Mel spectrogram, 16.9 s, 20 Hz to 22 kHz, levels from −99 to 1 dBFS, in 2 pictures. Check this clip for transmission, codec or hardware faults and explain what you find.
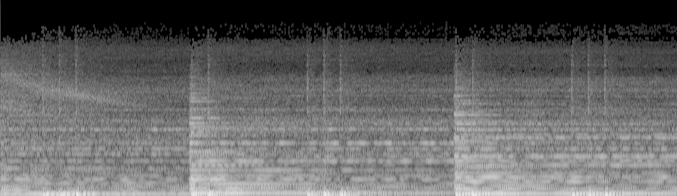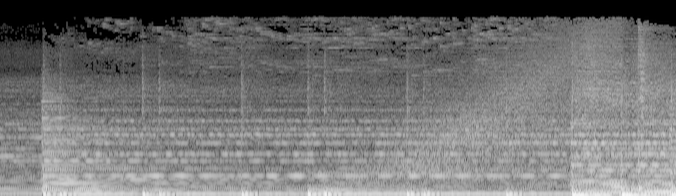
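One fault is present: a regular click that recurs throughout most of the clip. From 1.14 s to 15.90 s there is a brief click about every 1.48 s, roughly ten in all. These are clock drift buffer slips, likely caused by two devices running on independent clocks that disagree by roughly 0.1%. The buffer between them drifts until roughly 70 samples are dropped or repeated. On a waveform each slip is a small discontinuity, and a spectrogram shows evenly spaced thin vertical lines.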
